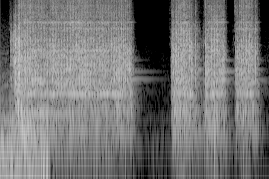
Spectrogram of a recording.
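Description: An impact tool drives a lug nut to draw a new wheel stud into the hub of a Nissan Sentra: a long rattling burst of hammering, a pause, then three shorter bursts, loud and close.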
